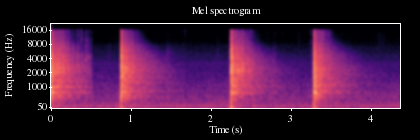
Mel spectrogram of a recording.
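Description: Sheets of cooled lemon-drop hard candy, a sugar glass, dropped one after another onto a metal sheet pan: four sharp clatters with a ringing tail each, the candy shattering along its webbing into loose drops.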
